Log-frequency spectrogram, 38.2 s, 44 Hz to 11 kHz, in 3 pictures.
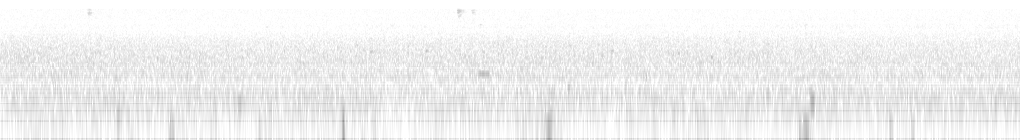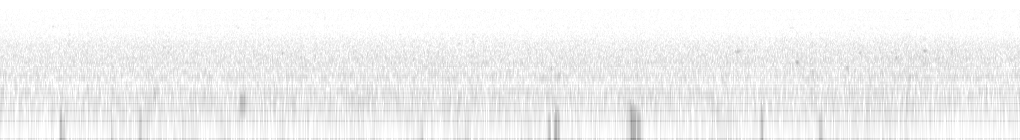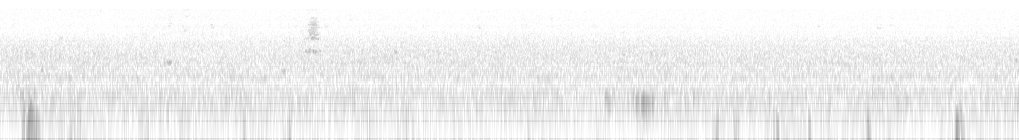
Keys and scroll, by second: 16.2 ctrl+v.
